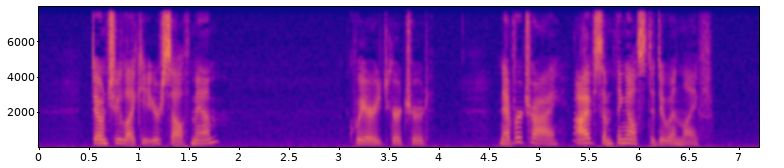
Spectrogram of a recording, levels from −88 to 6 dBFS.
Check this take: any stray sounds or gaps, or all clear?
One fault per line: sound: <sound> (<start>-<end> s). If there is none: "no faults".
no faults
